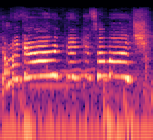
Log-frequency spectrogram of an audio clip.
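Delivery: very high, breathy thank-you; teary gratitude. Retold or imitated. Fan thanking [name] after the picture, overwhelmed. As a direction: gush your thanks near tears. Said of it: "but I was like".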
